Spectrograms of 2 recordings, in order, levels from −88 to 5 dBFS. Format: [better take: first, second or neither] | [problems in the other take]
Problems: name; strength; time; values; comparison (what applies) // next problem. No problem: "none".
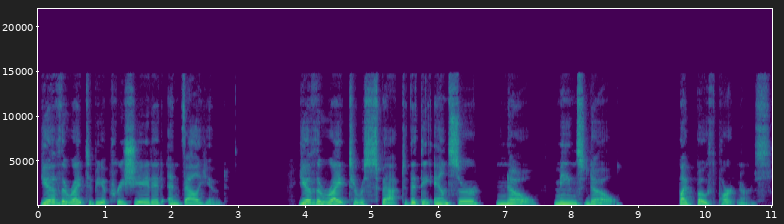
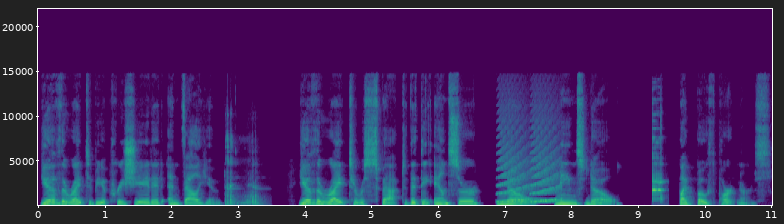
first | clattering dishes; faint; at 3 s; peak 10 dB below the speech // siren; noticeable; at 7 s; peak 2 dB below the speech // clattering dishes; loud; at 9 s; peak 3 dB above the speech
